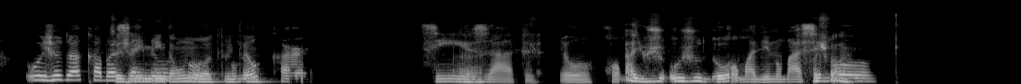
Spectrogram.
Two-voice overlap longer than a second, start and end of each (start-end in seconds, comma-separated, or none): 1.1-2.6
